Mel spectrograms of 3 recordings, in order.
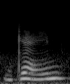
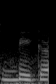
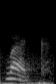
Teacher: G is voiced velar stop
